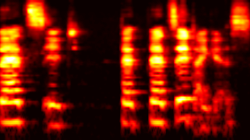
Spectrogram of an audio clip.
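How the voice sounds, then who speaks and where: A fairly high-pitched woman's voice with a German accent. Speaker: commentary youtuber. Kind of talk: reaction commentary.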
